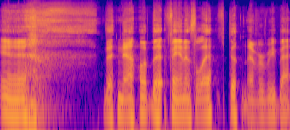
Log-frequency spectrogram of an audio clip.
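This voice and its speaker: With an American accent, this voice carries vocal fry and moves at a fairly slow pace. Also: man. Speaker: podcast co-host with his wife. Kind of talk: casual chat. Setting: home recording late at night.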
